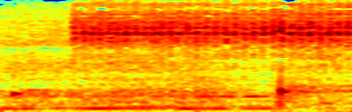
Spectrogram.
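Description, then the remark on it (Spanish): A steady, airy hiss rises and holds like snakes approaching in a video game, over a low hum and a brief tonal blip, with no talking. “vienen las serpientes.”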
